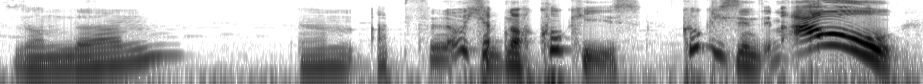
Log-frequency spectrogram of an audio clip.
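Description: A man hosting a Let's Play in lively casual banter, playful and excitable, often stammering and repeating words. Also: fairly high pitch, measured pace, vocal fry, faint music behind.

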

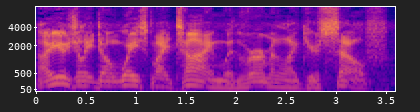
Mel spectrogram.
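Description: A man voicing a gruff, crusty sword trainer in a cartoonish adventure game, barking, bragging and contemptuous. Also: lowish voice, lively intonation, measured pace, bright, forceful tone, exaggerated voice. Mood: grudging, blustery. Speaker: sword fighting coach.

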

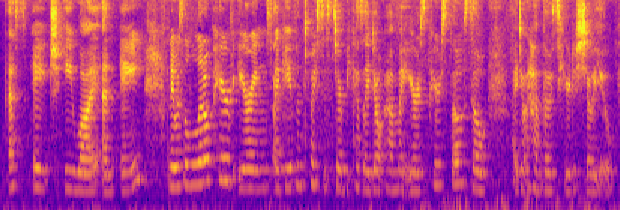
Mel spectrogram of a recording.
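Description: Woman in her twenties, casual haul-video chat, bright forward tone, echoey small room, camera mic, chatty asides. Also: fairly high pitch. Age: 20s. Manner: chatty, self-interrupting asides. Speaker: beauty vlogger. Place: small bare-walled room indoors. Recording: echoey room with faint background noise.

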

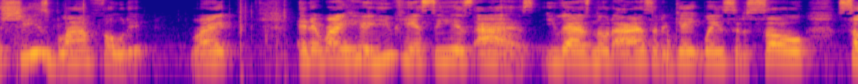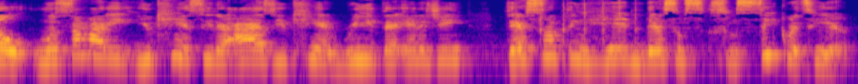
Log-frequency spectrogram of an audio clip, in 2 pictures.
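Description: Woman, tarot reader, husky edge, medium pitch, casual, conversational, emphatic, repeats key points. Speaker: tarot card reader and host. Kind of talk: casual, intuitive tarot reading addressed to viewers.

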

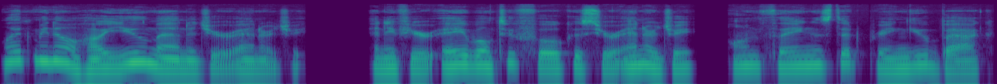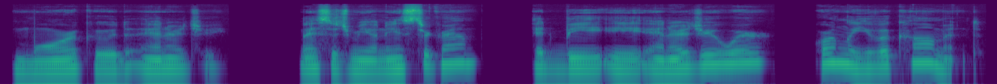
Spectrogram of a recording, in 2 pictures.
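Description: A podcast host giving a scripted solo self-help monologue in measured, deliberate phrasing. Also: mid-range voice, gravelly, dark tone, dry recording, clean studio sound.

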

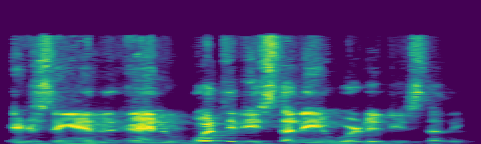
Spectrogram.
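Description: A man in his thirties hosts an interview over a webcam, talking in a chatty way that is full of restarts and fillers. His voice is bright and forceful, at a middle pitch. He sounds like he is at a desk in an office. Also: animated, very fast. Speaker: host, crypto attorney. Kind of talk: casual video call interview. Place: bright office with large windows. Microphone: video call webcam.

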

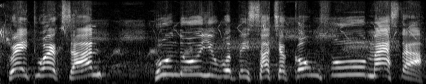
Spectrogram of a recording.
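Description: A man voicing a fussy, fond old father who runs a noodle shop, in an animated game. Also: very high voice, a little slow, a little hiss or hum, heavily acted. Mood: proud.

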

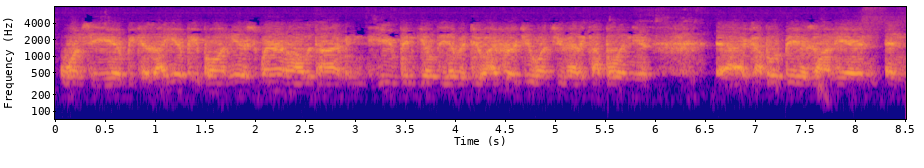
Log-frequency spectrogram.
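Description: Quick-talking American man on echoey CB radio. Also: on the low side, flat delivery, narrow, tinny audio. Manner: sarcastic, dismissive, swearing. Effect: CB radio transmission. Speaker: CB radio hobbyist. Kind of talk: argumentative casual talk over CB radio. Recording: echoey, slightly noisy, distant CB radio.

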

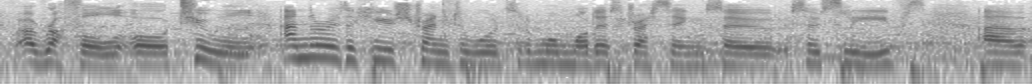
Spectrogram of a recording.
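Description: A woman with a British accent, speaking conversationally as an interviewed fashion designer. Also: medium pitch. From Britain. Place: outdoors on a street. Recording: busy outdoor street, crowd behind.

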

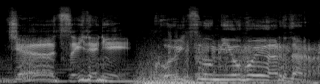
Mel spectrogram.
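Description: Hostile yakuza thug, growly creaky voice, fairly high, accusing, game drama, music. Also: male voice, big pitch swings, brisk, full character voice. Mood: menacing. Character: angry, accusing male yakuza gangster, loyal underling. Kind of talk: dramatic game cutscene acting.

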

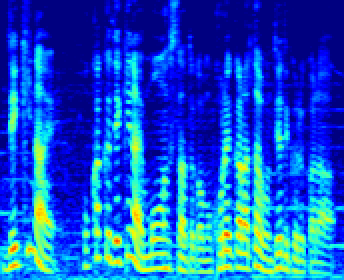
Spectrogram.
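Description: A man streaming a video game in casual co-op chat, reacting playfully and excitably and often talking to himself as he plays. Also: on the high side, racing, soft background music.

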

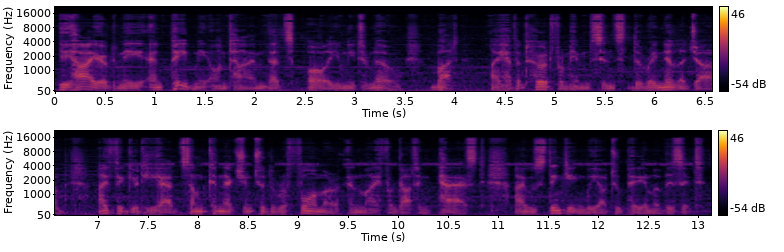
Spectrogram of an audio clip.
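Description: An actor playing a guarded, brooding beast-folk mercenary in a fantasy video game, terse and deadpan with a flat, robotic delivery. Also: male voice, a bass voice, moderate pace. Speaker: game companion character. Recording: game music behind.

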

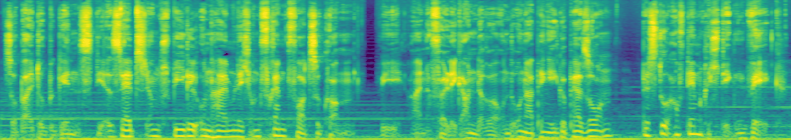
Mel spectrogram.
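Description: Deep-voiced male horror narrator over music. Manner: dramatic, suspenseful delivery, dropping into whispers. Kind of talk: scripted creepypasta audiobook narration, addressing the listener. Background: music under the voice.

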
